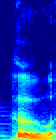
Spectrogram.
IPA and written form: huː (who)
